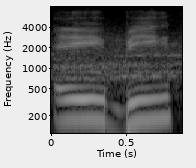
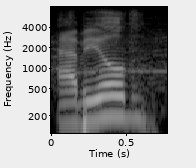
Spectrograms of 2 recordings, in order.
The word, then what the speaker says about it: Abild: It's A-B-I-L-D. Abild is what I'm going to say.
